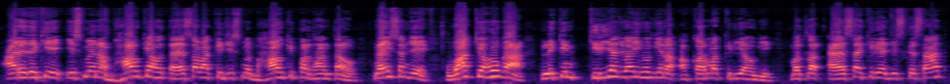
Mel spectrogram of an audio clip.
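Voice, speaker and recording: High-voiced man teaching grammar. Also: animated. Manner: repeats example sentences slowly, asks and answers his own questions; coaxing, reassuring students directly. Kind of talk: coaching-class lesson.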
